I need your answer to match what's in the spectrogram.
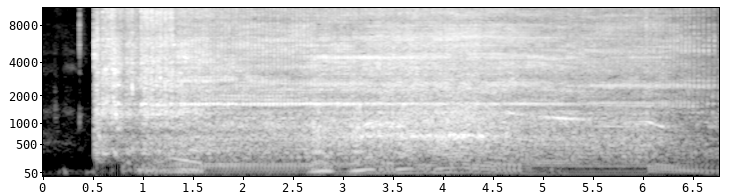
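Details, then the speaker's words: Nearly new scooter at about 3000 km that had hard starting and no revs: after fixing a factory-stripped sensor bolt so the sensor reaches the magnet, it starts first try and revs freely and strongly. "и все проблемы исчезла теперь запускается"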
